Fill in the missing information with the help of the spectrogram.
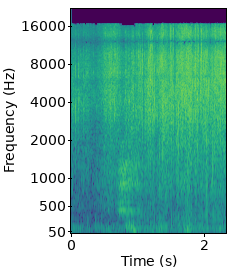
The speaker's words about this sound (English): Yo, the ASMR is being ruined by a rude-ass dog. Whose dog is that?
